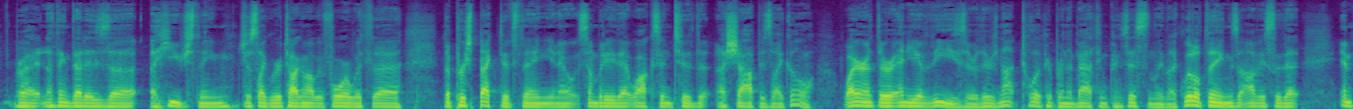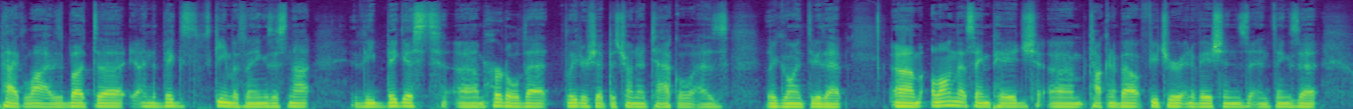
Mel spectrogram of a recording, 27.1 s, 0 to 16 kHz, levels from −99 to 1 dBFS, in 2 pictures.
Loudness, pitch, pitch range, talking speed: -16 LUFS, 105 Hz, 100-110 Hz, 210 wpm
